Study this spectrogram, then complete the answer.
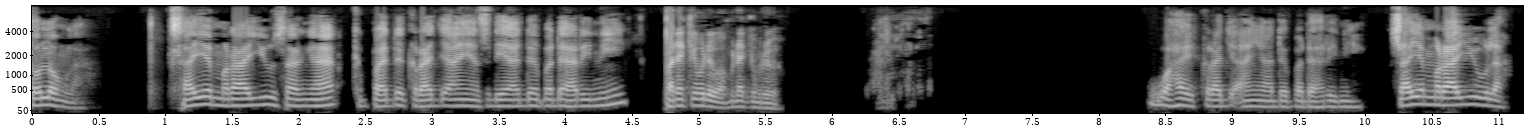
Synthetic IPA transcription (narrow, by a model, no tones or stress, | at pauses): t̪olɔŋla̰h | sajaməɾajusaŋat̪̚kəpadakəɾad͡ʒaʔanjaŋsədiaːdapadahaɾini | panaŋkibəɾiapanãkimbəɾo | waɦajkəɾad͡ʒaʔanjaŋadap̬adaɦaɾini | sajaməɾajulah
